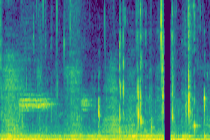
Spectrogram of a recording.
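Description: Close-miked eating sounds: wet chewing and biting of mutton curry and rice eaten by hand, with many short mouth clicks over a steady low hum. The sound cuts out briefly just after three seconds.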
